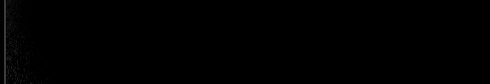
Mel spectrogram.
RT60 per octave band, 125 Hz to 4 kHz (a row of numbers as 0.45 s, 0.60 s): 3.6 s, 3.2 s, 2.9 s, 2.6 s, 2.4 s, 2.3 s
